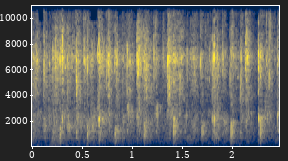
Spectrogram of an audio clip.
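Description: An audience breaks into steady, fairly close clapping at a tech talk, dense and continuous for a couple of seconds with no voices over it.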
